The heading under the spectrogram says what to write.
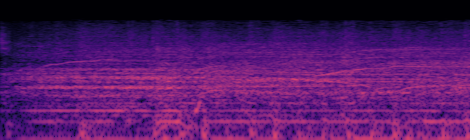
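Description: A rock song from the film Ferris Bueller's Day Off (Curtindo a Vida Adoidado) plays steadily and loudly, its dense band sound carrying shouted, whooping vocals and a driving, repetitive rhythm for the whole stretch, with no talking over it.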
